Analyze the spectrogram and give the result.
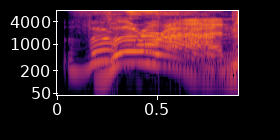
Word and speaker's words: Varane: Rafa Varane, how do you say his name? Rafa Varane. There we go.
